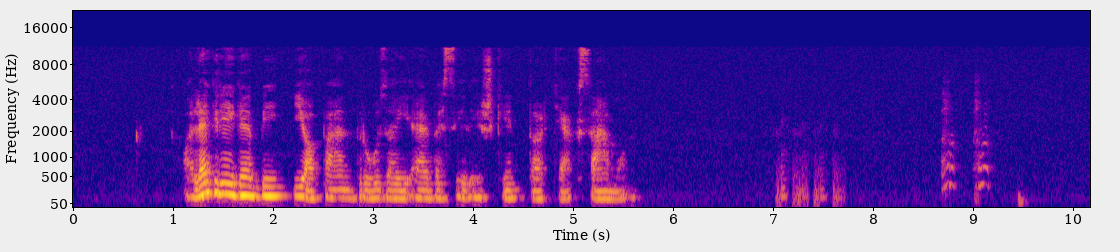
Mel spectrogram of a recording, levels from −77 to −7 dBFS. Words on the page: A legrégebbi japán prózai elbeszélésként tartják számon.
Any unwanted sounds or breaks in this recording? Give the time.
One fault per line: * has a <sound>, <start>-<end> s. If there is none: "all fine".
* has a laugh, 7.0-7.7 s
* has a throat clearing, 8.7-9.3 s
